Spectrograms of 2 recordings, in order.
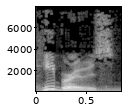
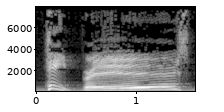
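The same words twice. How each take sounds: First: The word is said at a normal length. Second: The word is stretched out and drawn long.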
